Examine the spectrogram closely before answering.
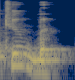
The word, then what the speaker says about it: tomb: Remember, no b, no tomb. Just tomb.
